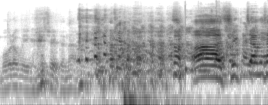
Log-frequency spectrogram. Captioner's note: laughing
